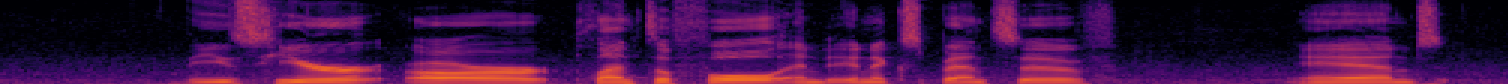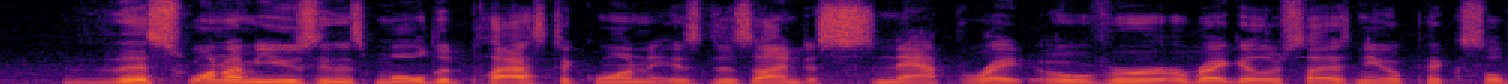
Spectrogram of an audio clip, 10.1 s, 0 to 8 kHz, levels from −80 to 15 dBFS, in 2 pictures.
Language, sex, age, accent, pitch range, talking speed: English, male, 40-59, American, 120-150 Hz, 150 wpm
